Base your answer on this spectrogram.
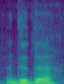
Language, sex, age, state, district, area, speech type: Manipuri, male, 18-30, Manipur, Chandel, rural, spontaneous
